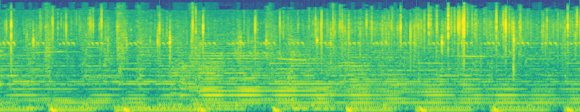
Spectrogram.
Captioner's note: fire crackling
